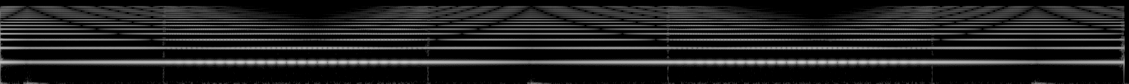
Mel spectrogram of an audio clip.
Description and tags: Soundsample from the Siel Opera 6 (Italy, 1982)
used for software samplers like halion, giga etc.
Sounds like the 8bit-tunes from C64
Note: C6
6, analog, c64, keyboard, opera, sample, samples, synthie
